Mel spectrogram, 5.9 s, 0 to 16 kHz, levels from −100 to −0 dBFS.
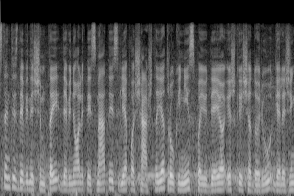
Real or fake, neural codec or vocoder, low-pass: real; none; 9.9 kHz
